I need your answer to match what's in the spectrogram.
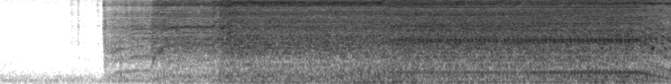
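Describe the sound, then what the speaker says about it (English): A power drill whirs up after a brief silence and grinds steadily through a Cloud Wheel DIY donut part for a Meepo AWD Pro electric skateboard, loud and close, holding a constant high whine without pause. "now that I have the hole drilled"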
